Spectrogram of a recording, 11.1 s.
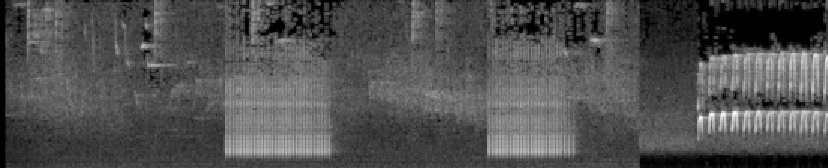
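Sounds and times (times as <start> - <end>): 
bird trill: 3.0 - 4.6, 5.4 - 8.6, 9.3 - 11.0.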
